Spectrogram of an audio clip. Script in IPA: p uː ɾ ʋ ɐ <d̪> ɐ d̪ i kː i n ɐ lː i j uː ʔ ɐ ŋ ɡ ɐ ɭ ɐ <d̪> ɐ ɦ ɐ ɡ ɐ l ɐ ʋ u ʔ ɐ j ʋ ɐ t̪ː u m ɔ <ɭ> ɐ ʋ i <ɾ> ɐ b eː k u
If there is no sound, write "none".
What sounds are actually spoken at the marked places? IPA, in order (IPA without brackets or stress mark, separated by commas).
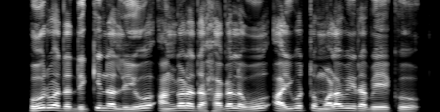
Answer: d̪, d̪, ɭ, ɾ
